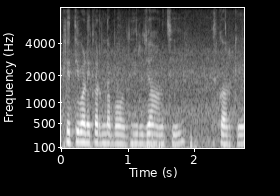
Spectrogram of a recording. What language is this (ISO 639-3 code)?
pan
